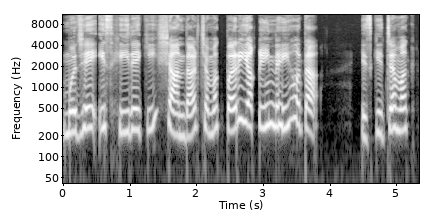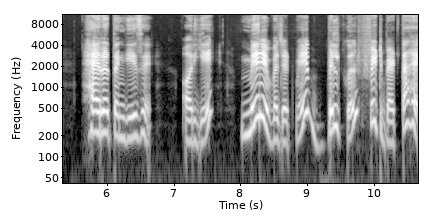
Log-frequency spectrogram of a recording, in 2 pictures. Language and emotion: Urdu, surprised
